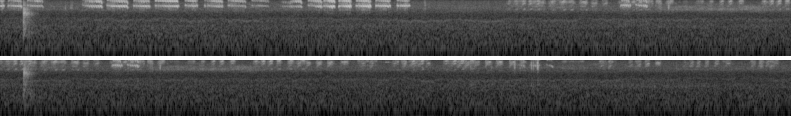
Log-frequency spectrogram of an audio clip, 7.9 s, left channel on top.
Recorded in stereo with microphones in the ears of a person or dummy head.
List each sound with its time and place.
0.2 s a finger snap: 55° left (ahead or behind), 3.5 m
